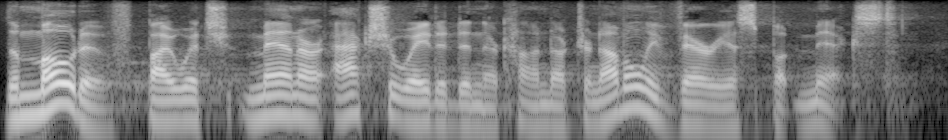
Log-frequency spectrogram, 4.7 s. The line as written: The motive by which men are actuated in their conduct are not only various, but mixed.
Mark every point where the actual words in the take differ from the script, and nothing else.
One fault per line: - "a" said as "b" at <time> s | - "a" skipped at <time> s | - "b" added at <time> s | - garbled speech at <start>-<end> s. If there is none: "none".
none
